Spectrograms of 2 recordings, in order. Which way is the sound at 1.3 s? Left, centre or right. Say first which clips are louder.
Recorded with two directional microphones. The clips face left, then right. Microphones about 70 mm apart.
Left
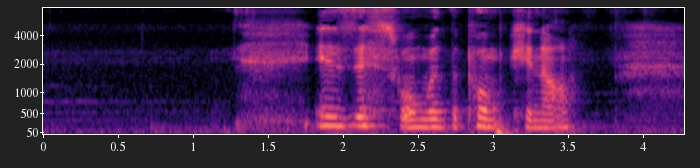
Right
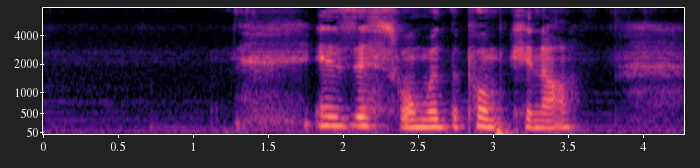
Right 2 dB; right.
